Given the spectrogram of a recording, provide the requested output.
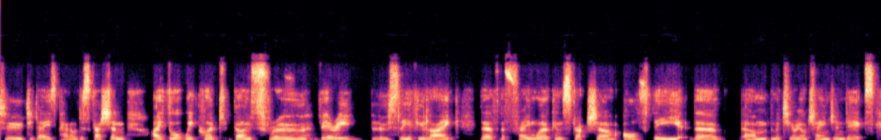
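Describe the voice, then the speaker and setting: Against a quiet background, a woman speaks with a New Zealand accent and lively intonation. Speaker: panel moderator. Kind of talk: webinar panel discussion. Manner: halting, many repetitions.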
